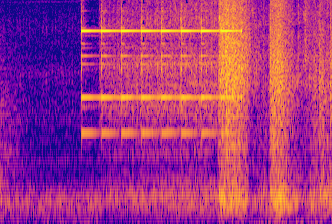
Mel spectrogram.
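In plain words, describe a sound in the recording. A railway crossing bell rings in quick, even strokes.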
